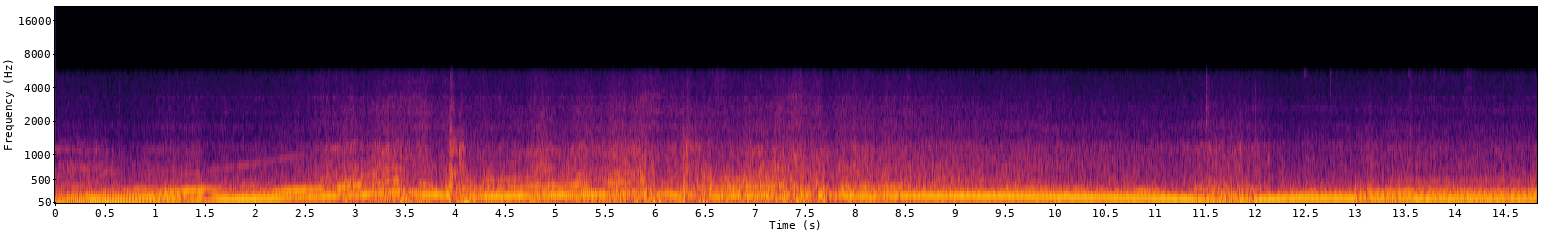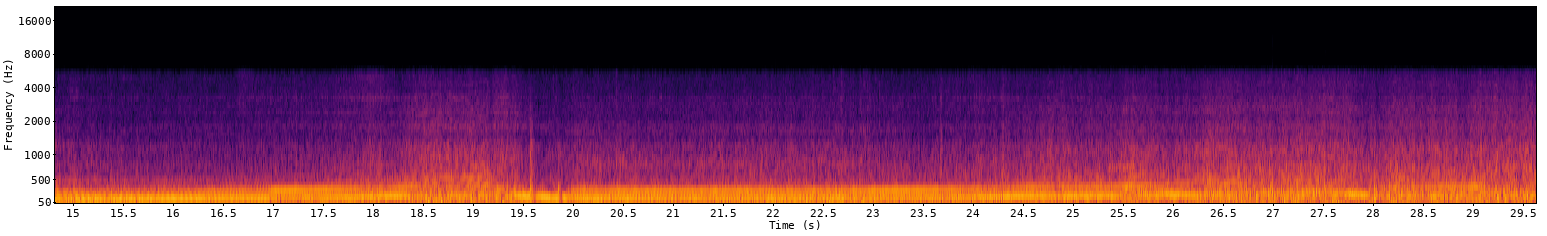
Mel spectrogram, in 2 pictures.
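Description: Mitsubishi Lancer Evolution IV's turbocharged 2.0-litre four-cylinder engine heard from inside the cabin, pulling hard through the gears. The pitch climbs and drops with quick upshifts in the first few seconds, falls away about twelve seconds in, then climbs again with a shift near twenty seconds and another near the end.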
